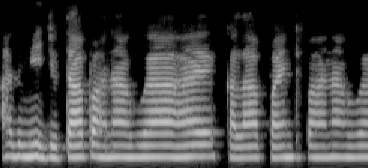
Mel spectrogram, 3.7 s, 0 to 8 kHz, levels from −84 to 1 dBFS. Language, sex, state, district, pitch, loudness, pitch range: Hindi, female, Bihar, Purnia, 205 Hz, -22 LUFS, 200-210 Hz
